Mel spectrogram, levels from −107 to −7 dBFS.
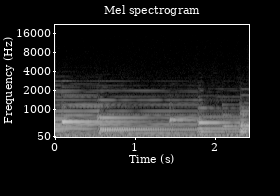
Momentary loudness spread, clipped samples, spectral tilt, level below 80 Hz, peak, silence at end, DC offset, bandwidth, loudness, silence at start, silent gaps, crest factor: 9 LU; under 0.1%; -10.5 dB/octave; -60 dBFS; -28 dBFS; 0 s; under 0.1%; 3.4 kHz; -44 LUFS; 0 s; none; 14 dB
